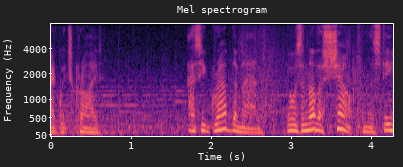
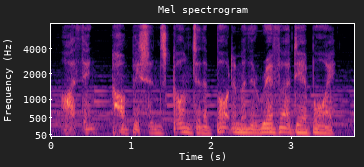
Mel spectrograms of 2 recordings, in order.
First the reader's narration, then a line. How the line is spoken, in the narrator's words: he whispered to me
